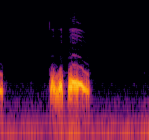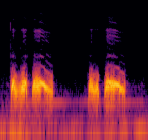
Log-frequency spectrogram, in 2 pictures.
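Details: Calling female spotted dove, used to stimulate males: three mellow coo phrases, each a couple of brief stuttering notes leading into a longer, gently falling hoot, with faint low background rumble.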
